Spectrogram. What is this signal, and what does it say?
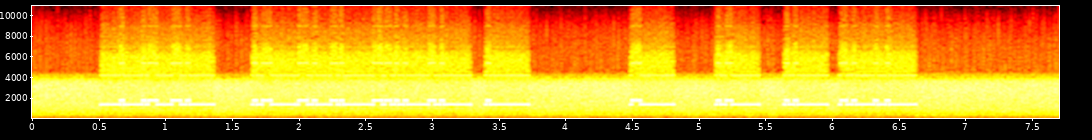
TTY/TDD text telephone tones (45.45 baud Baudot), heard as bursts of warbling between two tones, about 400 Hz shift, 1600 Hz centre, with phone line noise. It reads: ZNANG 0MW01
